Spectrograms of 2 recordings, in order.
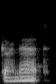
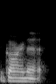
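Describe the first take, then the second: First: It is not said like the gemstone word. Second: It is said like the gemstone word garnet. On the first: This is how the man says his own name. The speaker calls it right. "he introduced himself as Garnett" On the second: This is how a colleague kept saying it. The speaker calls it wrong. "pronounced it Garnet, like the stone"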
